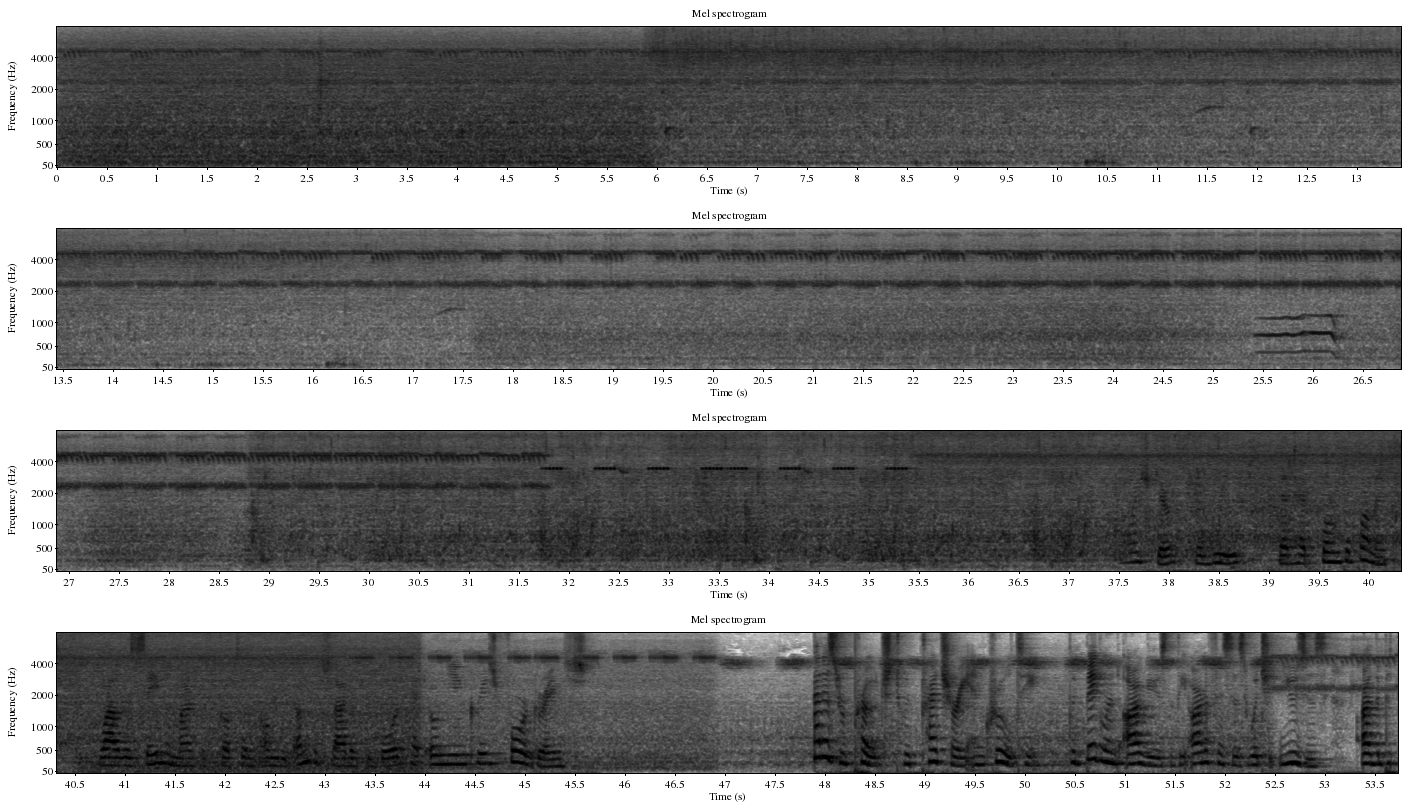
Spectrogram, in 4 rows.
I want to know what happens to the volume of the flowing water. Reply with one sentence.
The volume of the flowing water goes down, then up.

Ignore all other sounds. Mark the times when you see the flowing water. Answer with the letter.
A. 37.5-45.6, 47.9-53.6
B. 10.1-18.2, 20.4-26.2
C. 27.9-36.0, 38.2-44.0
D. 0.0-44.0
D.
